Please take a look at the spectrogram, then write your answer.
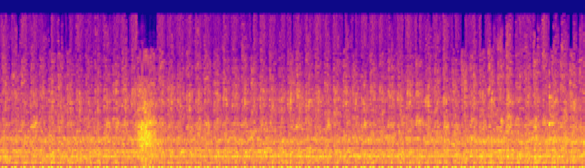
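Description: A motorcycle engine runs with the choke on, giving a steady, rapid, throbbing low-pitched idle close by that holds even throughout with no talk.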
